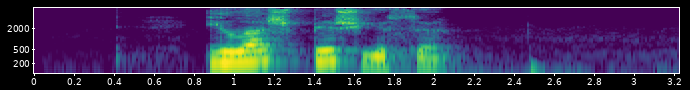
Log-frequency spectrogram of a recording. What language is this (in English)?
Mari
